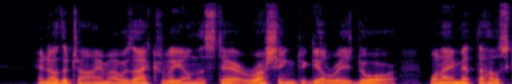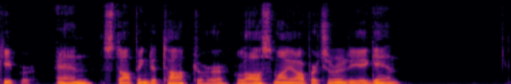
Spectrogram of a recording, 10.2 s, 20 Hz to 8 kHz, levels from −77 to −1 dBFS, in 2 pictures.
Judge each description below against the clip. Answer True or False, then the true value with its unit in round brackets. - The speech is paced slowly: False (160 wpm)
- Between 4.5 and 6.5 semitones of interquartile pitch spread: True (5.2 semitones)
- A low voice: True (110 Hz)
